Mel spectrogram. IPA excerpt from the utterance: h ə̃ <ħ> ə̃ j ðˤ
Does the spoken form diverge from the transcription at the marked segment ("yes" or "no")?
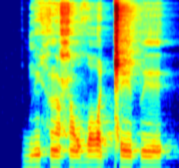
no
